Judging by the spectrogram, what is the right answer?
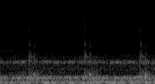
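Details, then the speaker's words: Diesel garage heater, already warm after 51 minutes on high, restarting: sharp ticks about every half second over low fan rumble from the fuel pump/injector pulsing; normal startup. "so as it's starting up you'll hear this clicking noise I hope you can hear"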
